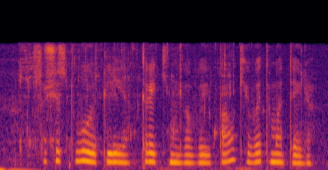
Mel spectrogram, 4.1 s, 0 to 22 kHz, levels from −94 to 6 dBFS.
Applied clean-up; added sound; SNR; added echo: none; Liquid; 19 dB; none.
